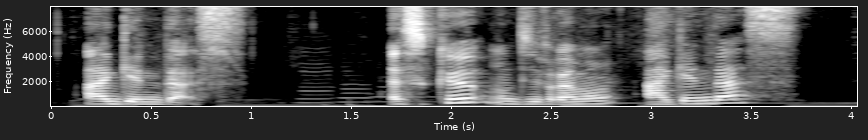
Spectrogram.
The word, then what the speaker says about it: Häagen-Dazs: En français, on dit plutôt Häagen-Dazs. Häagen-Dazs.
